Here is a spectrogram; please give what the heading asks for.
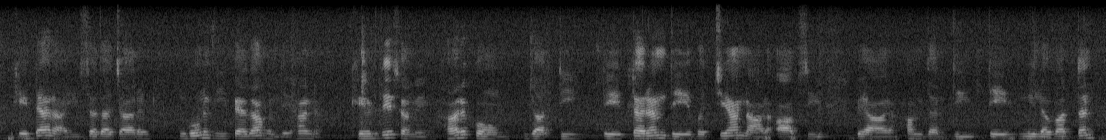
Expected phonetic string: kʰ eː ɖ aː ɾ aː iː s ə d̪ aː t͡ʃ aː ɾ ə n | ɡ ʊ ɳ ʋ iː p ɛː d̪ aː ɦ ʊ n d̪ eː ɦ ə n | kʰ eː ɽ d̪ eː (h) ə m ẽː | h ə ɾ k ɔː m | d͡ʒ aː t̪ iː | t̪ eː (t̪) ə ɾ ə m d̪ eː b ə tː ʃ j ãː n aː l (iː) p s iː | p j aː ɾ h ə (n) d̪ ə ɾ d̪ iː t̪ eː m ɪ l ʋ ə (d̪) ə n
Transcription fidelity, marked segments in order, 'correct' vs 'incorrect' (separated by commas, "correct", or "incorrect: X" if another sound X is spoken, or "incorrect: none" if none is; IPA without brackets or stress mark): incorrect: s, correct, incorrect: aː, incorrect: m, incorrect: t̪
